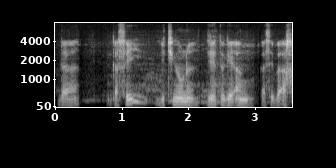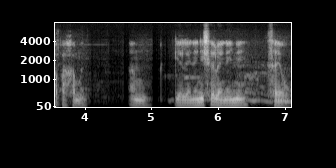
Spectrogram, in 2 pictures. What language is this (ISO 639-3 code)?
brx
